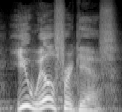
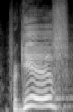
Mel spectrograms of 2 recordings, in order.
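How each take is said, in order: First: Slow, with WILL insisted on; emphatic command. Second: Said in the usual way. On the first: Shown as a demonstration. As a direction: make "you will forgive" a non-negotiable order, slowly. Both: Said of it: "He makes that command emphatic".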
